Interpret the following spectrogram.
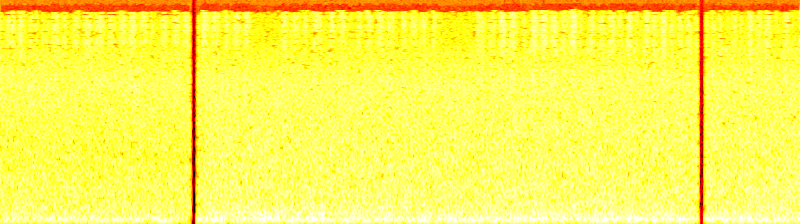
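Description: Faint scratchy strokes of a marker being worked back and forth across paper while colouring in. The sound cuts out briefly twice.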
